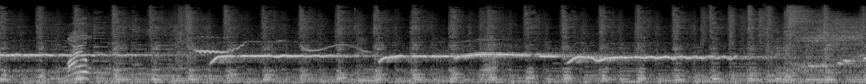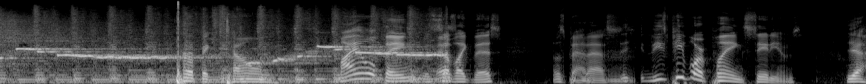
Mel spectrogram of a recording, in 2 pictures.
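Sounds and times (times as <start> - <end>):
professional whistler whistling a tune: 0.0 - 13.2
speech: 10.5 - 17.3.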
